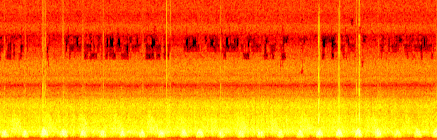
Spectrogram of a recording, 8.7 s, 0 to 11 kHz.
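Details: Steady, even heartbeat pulses around 75–80 beats a minute with a low constant hum behind, a heartbeat sleep sound for calming babies.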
